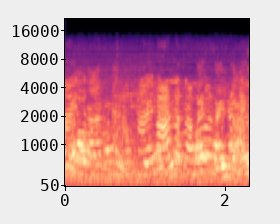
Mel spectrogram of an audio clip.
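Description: Several people chatting, their voices overlapping.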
